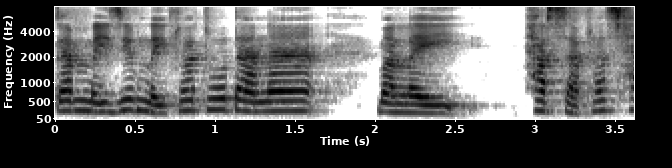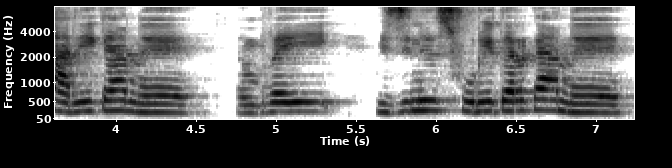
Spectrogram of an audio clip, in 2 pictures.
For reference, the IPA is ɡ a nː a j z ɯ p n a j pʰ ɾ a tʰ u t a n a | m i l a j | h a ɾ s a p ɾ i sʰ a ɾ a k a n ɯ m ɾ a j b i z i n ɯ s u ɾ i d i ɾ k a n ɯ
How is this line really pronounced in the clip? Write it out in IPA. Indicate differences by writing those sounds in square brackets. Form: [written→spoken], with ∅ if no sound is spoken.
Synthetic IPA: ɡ a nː a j z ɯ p n a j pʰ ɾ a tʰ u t a n a | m [i→a] l a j | h a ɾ s a [p→pʰ] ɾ [i→a] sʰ a ɾ [a→i] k a n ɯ m ɾ a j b i z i n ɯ s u ɾ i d [i→a] ɾ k a n ɯ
